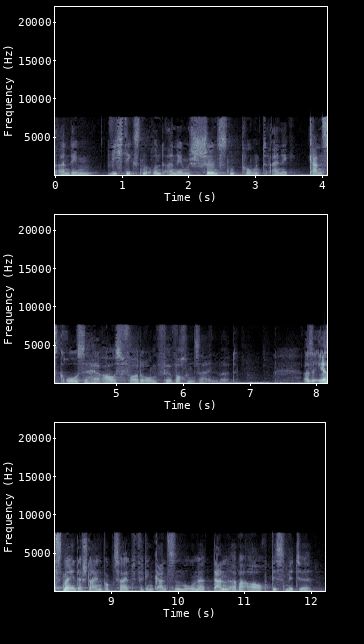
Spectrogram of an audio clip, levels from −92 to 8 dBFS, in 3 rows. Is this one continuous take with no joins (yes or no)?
yes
